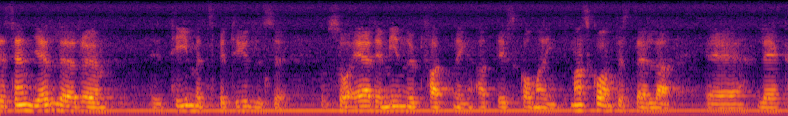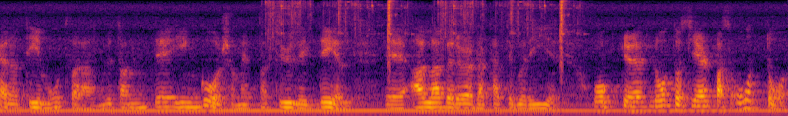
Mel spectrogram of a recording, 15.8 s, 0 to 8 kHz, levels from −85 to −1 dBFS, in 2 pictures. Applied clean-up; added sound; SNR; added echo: none; Keys jangling; 10 dB; reverberation time 0.3 s.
